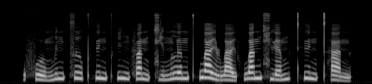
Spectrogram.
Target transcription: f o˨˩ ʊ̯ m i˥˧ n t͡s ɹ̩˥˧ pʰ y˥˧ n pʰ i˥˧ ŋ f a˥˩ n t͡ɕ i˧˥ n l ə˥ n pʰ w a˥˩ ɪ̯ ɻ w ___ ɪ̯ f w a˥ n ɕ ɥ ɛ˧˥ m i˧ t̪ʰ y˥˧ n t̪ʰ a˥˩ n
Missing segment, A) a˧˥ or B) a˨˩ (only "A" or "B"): B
